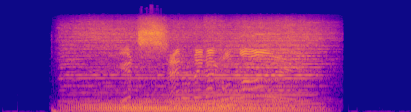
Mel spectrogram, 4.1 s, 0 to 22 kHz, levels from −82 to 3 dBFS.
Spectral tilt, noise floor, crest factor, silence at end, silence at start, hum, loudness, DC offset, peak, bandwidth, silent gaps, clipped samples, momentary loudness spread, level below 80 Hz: -1 dB/octave; -71 dBFS; 18 dB; 0.7 s; 0.5 s; none; -13 LUFS; under 0.1%; 0 dBFS; 17 kHz; none; under 0.1%; 15 LU; -38 dBFS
